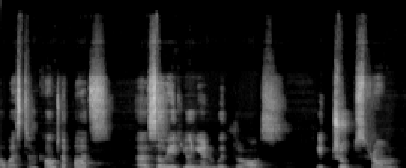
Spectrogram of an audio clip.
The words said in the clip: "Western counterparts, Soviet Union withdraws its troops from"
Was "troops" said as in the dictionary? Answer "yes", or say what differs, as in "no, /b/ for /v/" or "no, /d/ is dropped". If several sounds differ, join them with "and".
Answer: yes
